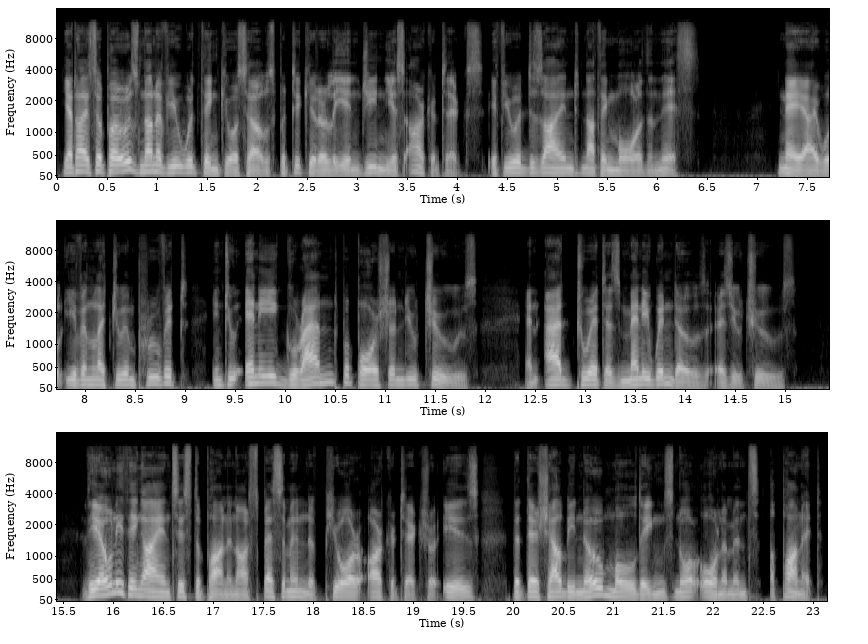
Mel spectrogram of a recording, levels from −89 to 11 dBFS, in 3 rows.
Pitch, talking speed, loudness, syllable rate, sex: 110 Hz, 175 wpm, -20 LUFS, 5.3 syllables/s, male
